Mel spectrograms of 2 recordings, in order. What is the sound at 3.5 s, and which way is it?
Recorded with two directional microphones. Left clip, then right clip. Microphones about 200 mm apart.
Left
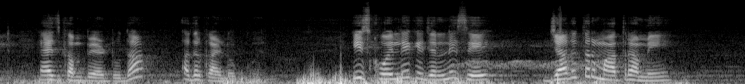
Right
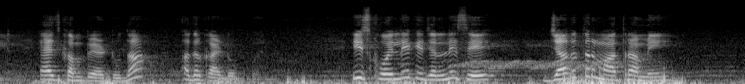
A woman's voice, 5° left (ahead or behind).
